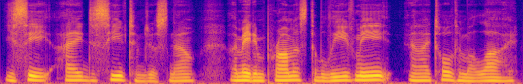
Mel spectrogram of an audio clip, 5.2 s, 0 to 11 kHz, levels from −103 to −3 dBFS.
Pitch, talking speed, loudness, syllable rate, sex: 140 Hz, 230 wpm, -17 LUFS, 5.8 syllables/s, male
